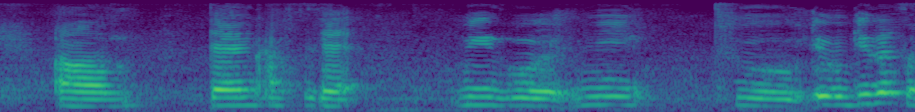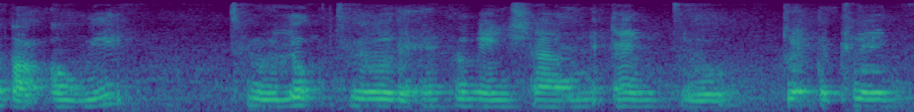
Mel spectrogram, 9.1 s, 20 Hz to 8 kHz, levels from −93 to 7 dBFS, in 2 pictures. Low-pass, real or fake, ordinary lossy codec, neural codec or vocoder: 7.2 kHz; fake; none; codec, 44.1 kHz, 3.4 kbps, Pupu-Codec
